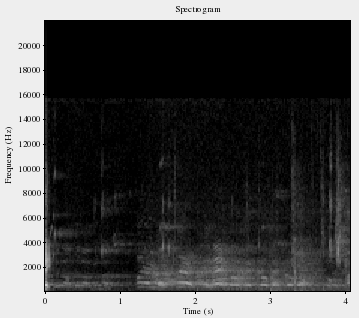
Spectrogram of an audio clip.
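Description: Faint voices of basketball players calling out to each other across a large gym during live play, starting about a second in.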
